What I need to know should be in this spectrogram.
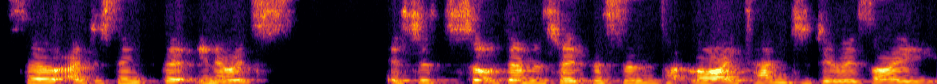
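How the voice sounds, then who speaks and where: Over a rough recording, this physiotherapist and para rower from Cardiff presents at a conference via video call. She talks fast at a medium pitch, with a slight Welsh accent and a casual style full of ums.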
